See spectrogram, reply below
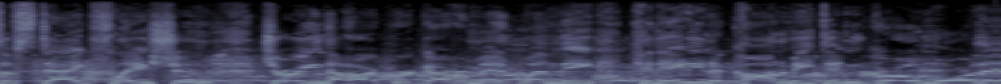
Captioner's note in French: voix de l'interprète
